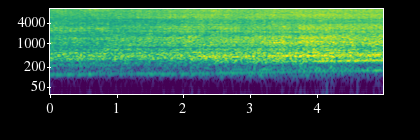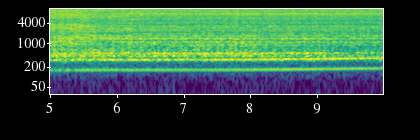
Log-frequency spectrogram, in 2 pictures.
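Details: Micro hydro turbine, after resealing the base and fixing gauge drips, feeding an EcoFlow Delta Pro limited to 150 V input, with up to 570 W after nozzle tuning: a steady whir climbs in pitch, then holds an even hum with no knocks or scraping. Normal running.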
